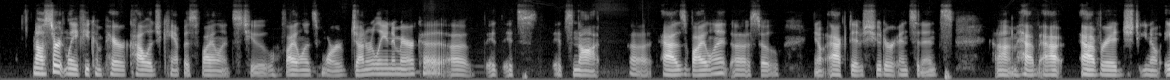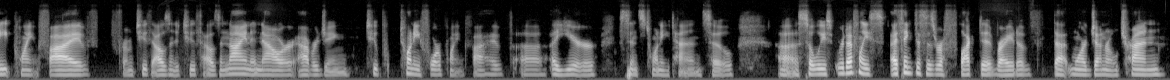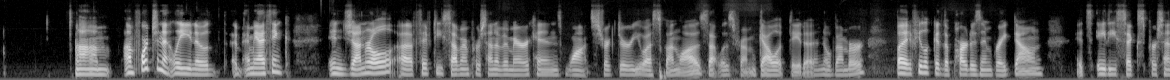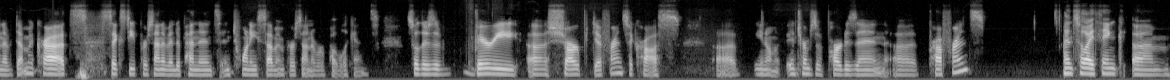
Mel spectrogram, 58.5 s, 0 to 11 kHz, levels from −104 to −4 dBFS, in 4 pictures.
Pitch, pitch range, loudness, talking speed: 165 Hz, 155-175 Hz, -29 LUFS, 140 wpm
